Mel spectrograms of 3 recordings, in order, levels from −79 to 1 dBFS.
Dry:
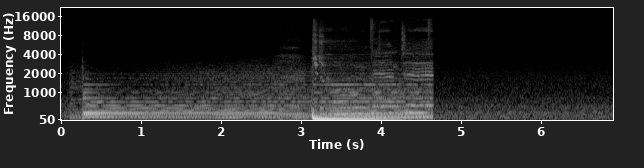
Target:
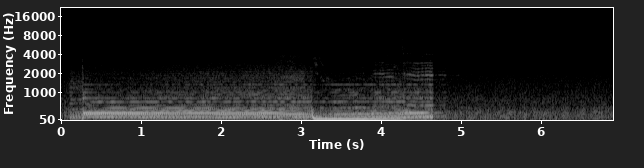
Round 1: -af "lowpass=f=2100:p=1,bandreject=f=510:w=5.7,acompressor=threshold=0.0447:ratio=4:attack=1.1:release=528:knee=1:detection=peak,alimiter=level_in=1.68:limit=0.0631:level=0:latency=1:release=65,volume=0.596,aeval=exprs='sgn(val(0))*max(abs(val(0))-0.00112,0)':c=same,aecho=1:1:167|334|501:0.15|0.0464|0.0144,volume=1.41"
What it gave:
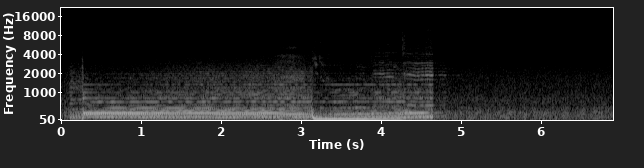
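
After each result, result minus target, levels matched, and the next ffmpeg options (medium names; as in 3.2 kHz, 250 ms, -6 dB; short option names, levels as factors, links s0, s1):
compression: peak gain reduction +11.5 dB; 2 kHz band +5.5 dB
-af "lowpass=f=2100:p=1,bandreject=f=510:w=5.7,alimiter=level_in=1.68:limit=0.0631:level=0:latency=1:release=65,volume=0.596,aeval=exprs='sgn(val(0))*max(abs(val(0))-0.00112,0)':c=same,aecho=1:1:167|334|501:0.15|0.0464|0.0144,volume=1.41"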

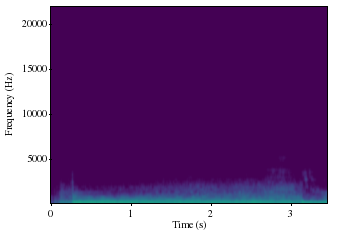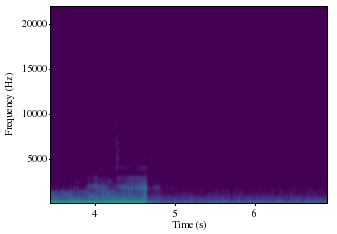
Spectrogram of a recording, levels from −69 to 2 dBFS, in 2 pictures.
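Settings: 2 kHz band +5.5 dB
-af "lowpass=f=680:p=1,bandreject=f=510:w=5.7,alimiter=level_in=1.68:limit=0.0631:level=0:latency=1:release=65,volume=0.596,aeval=exprs='sgn(val(0))*max(abs(val(0))-0.00112,0)':c=same,aecho=1:1:167|334|501:0.15|0.0464|0.0144,volume=1.41"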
